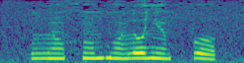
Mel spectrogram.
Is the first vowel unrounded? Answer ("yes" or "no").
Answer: no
